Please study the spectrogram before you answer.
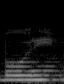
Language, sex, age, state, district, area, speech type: Goan Konkani, female, 18-30, Goa, Murmgao, rural, spontaneous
